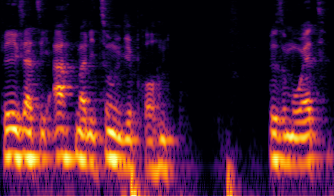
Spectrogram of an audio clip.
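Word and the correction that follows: Moët: äh, Moet aussprechen konnte.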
